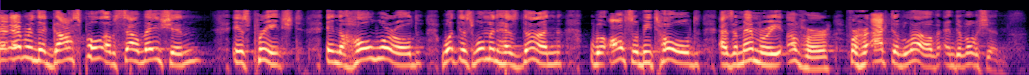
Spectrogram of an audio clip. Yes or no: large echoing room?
yes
